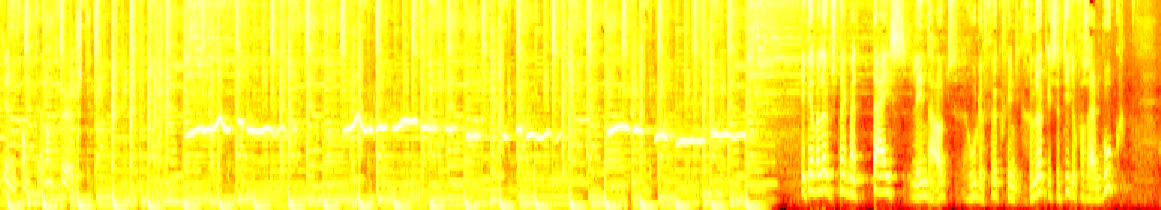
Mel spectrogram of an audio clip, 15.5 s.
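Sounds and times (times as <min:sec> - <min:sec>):
speech: 0:00.0 - 0:01.5, 0:10.7 - 0:15.2
rhythmic backing track with bass and drums: 0:00.0 - 0:11.6
whistled melody: 0:02.4 - 0:10.3.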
